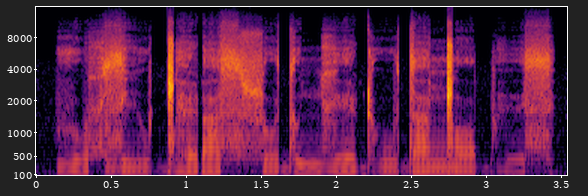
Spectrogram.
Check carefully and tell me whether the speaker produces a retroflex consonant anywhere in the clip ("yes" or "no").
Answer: yes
